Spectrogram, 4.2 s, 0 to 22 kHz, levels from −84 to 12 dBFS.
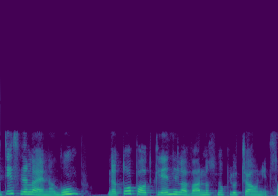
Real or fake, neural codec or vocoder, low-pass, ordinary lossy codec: fake; codec, 16 kHz, 2 kbps, X-Codec, HuBERT features, trained on general audio; 7.2 kHz; none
